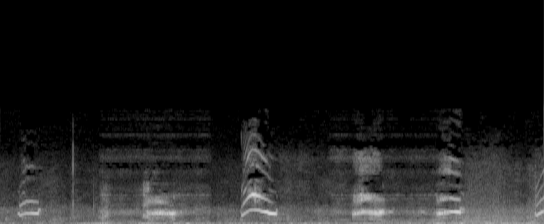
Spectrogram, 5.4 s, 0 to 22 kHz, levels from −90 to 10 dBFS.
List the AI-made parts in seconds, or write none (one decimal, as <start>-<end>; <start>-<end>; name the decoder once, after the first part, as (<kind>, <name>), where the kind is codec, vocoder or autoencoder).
1.0-2.1 (codec, SNAC); 3.3-4.5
